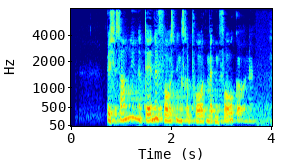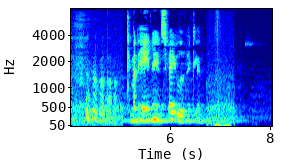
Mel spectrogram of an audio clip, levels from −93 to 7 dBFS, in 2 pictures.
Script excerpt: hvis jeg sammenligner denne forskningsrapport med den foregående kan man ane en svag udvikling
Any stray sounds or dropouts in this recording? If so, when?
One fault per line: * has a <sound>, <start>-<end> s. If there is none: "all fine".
* has a laugh, 3.8-5.0 s
* has a whoosh, 6.9-7.2 s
